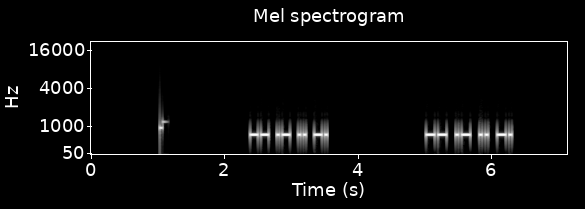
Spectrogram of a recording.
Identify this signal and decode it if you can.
Morse code, heard as a keyed tone, about 28 wpm, 700 Hz. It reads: MAIN MAIN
